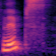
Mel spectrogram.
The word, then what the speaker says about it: SNP: We pronounce that as SNIPS.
